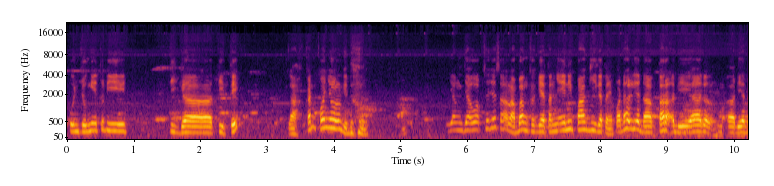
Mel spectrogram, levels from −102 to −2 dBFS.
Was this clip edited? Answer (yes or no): no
